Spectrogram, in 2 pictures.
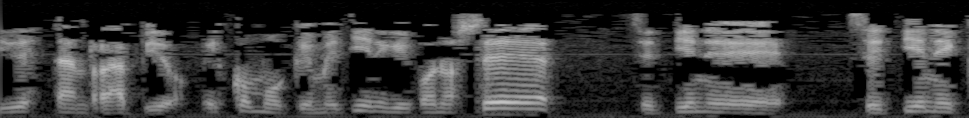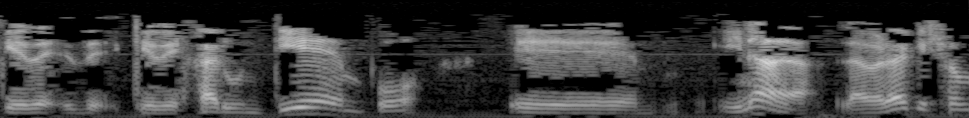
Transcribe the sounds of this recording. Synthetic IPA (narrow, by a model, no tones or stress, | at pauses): iðeht̪anra̰piðo̞̰e̞sko̞mo̞ke̞me̞t̪je̞ne̞ke̞ko̞no̞seɾ | se̞t̪je̞ne | se̞t̪je̞ne̞keðeðḛkeðe̞xaɾunt̪jempo̞ | e | inaða̰laβ̞eɾðake̞ʃo̞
